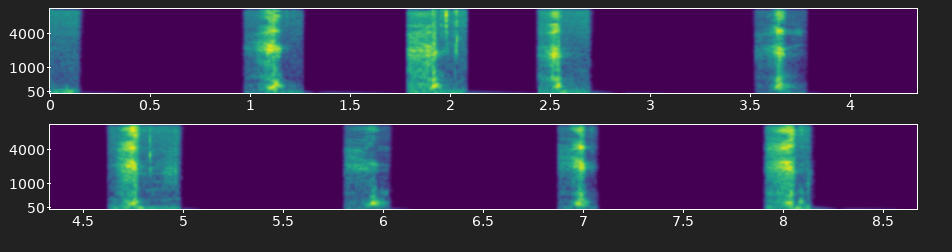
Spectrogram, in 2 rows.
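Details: A persistent, violent, very loud hiccup bout, one of many lasting from minutes to over 12 hours between 11/1/19 and 11/20/19, some after naps; nine sharp, loud hiccups in about eight seconds, with silence between them.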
